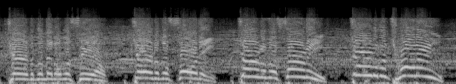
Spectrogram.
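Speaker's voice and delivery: rising excited play-by-play shout; building to a big touchdown shout; touchdown call. Real, not acted. Radio play-by-play long run.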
